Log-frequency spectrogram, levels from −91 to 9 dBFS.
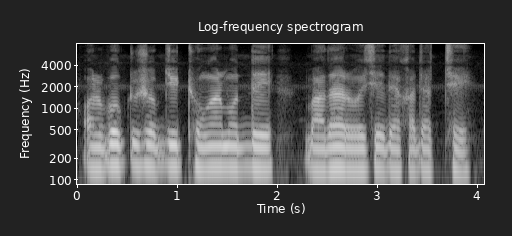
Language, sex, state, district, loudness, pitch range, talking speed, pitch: Bengali, male, West Bengal, Cooch Behar, -16 LUFS, 135-150 Hz, 130 wpm, 145 Hz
